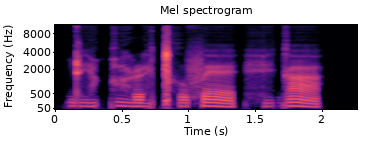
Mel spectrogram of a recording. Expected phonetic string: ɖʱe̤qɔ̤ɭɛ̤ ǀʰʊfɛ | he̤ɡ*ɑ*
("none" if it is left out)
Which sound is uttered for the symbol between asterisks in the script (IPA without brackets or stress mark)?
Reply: a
